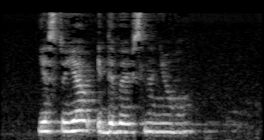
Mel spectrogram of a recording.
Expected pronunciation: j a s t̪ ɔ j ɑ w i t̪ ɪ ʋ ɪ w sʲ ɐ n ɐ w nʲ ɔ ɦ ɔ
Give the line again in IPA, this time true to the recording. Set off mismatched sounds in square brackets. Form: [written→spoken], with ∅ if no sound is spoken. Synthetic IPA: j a s t̪ ɔ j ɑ w i [t̪→d̪] ɪ ʋ ɪ w sʲ ɐ n ɐ [w→∅] nʲ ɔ ɦ ɔ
